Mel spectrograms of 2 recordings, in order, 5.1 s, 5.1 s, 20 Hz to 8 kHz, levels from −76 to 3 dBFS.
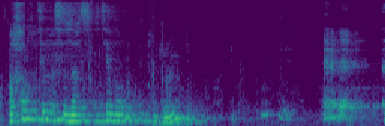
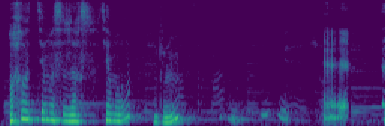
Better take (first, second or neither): second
